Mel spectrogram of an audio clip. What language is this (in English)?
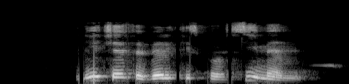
Esperanto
